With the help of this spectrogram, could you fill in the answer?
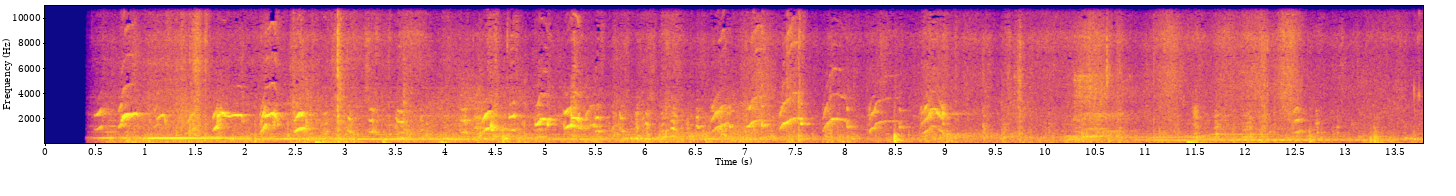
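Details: Keeshond during nursing, March 2017: a busy stream of high, squeaky whimpers and short arched yelps. The calls come in rapid overlapping bursts, loudest in the first half, with softer squeals continuing over faint room noise.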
